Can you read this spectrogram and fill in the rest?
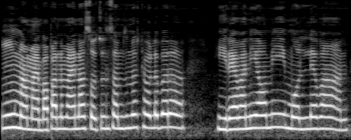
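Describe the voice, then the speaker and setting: A woman voicing a proud, sharp-tongued rural wife in a cartoon, bickering and boastful. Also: high voice, little pitch movement, brisk, natural voice. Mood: teasing. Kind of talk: cartoon voice acting.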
